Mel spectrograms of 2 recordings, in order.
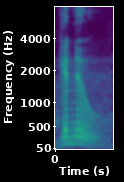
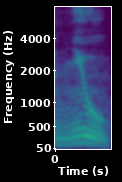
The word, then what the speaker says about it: GNU: En inglés, el nombre se pronuncia GNU. Es una sílaba, pero me dicen que en castellano es difícil de pronunciar esa palabra GNU. Entonces se pronuncia GNU como si comenzara por ñ.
